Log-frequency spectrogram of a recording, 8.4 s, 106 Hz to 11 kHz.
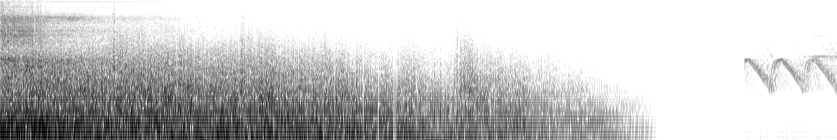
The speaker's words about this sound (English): A thunderous explosion. At least 14 sticks of dynamite shook the downtown district of Birmingham. The bomb had been placed beneath the church steps, only a few feet away from the four girls.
